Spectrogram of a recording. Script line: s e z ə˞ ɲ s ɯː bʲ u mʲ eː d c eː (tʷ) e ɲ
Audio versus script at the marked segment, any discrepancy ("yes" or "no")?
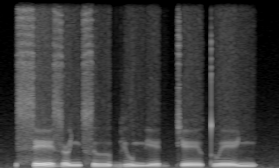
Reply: no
